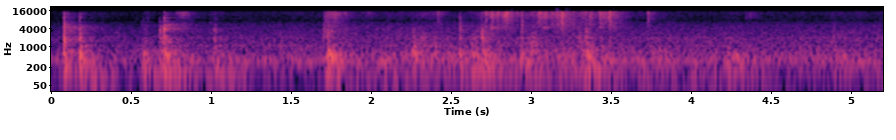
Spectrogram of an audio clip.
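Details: Consul CWC08 8 kg top-load washing machine, agitator held: irregular rattling clatter with sharp knocks every second or so; worn, stripped transmission gears suspected after the agitator coupling checked intact.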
